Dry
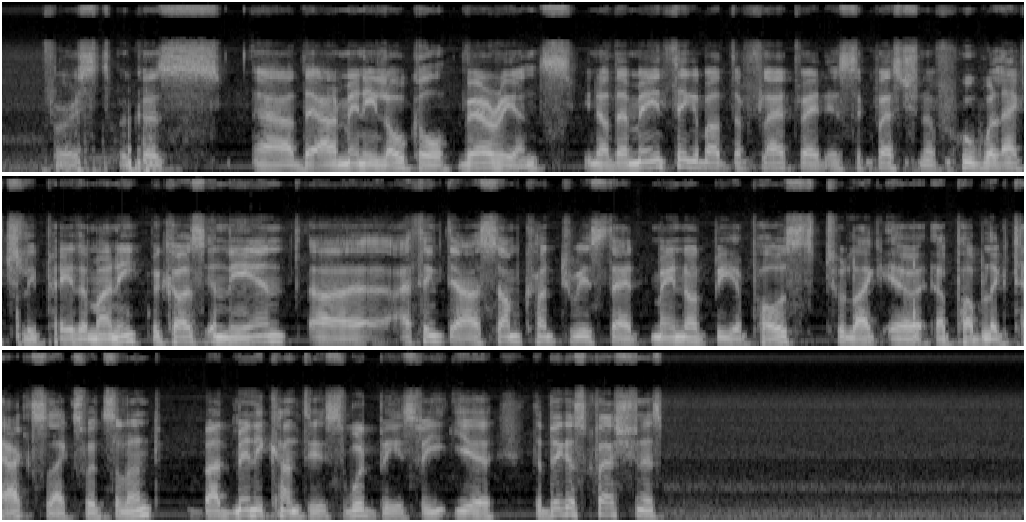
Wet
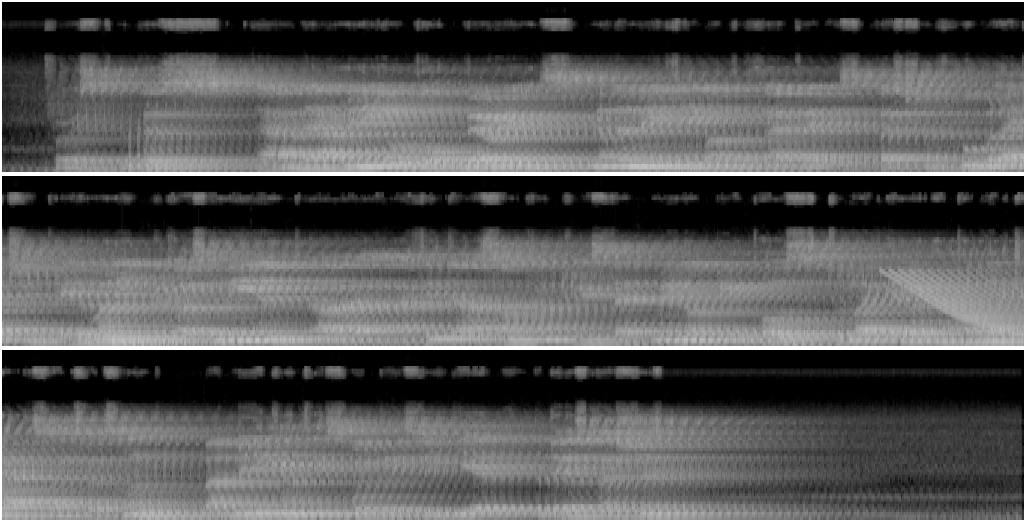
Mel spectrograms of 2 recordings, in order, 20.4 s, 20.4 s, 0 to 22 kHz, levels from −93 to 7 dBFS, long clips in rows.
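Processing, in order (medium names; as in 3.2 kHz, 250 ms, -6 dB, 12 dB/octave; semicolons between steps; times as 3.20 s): pitch shift -6 st; painted sound fall, 12.66–13.59 s, 290–2300 Hz -28 dBFS; spring tank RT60 2.8 s, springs 57 ms, chirp 45 ms, DRR -7 dB; trim -4.5 dB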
